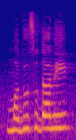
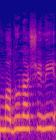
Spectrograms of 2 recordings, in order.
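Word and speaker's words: मधुनाशिनी: इसके अंदर है आल, मधुसूदनी, आई am sorry for the pronunciation, it's मधुनशिनी, amalaki, Tulsi, methi, jamun,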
